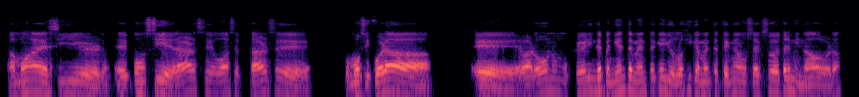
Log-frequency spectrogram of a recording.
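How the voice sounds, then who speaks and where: In a dark, mellow tone, a man talks at a moderate pace and a fairly high pitch with ordinary pitch variation, in a dry, close sound with no echo. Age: 30s. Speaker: student teacher in an online class. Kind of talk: class discussion question. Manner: halting, many fillers and repetitions.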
